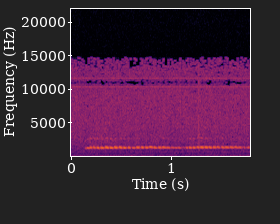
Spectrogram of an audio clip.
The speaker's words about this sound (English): Jim, there's someone coming. It's Kolo. That's his whistle.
